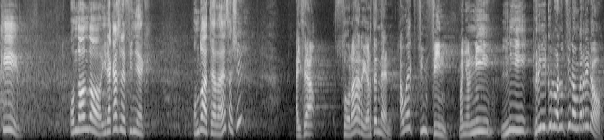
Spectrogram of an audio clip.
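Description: A man speaks through a headset microphone with animation.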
